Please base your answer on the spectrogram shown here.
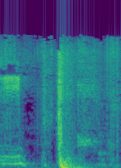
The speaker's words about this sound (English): Just press the button to open the door.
